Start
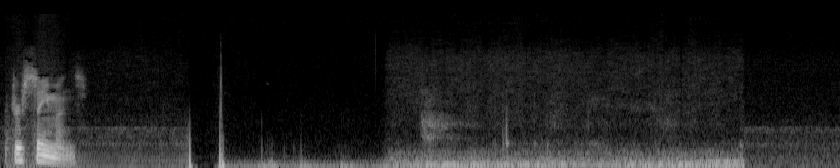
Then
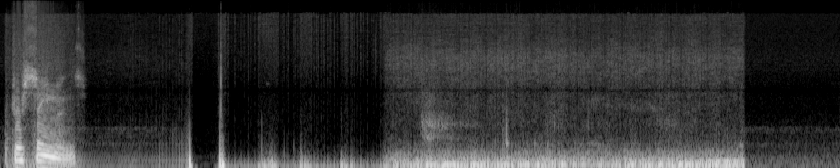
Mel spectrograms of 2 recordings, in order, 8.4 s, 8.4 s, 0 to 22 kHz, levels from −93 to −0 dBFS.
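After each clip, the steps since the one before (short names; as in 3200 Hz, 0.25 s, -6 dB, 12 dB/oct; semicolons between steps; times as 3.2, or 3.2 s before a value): notch 2800 Hz, Q 7.2; sample leveller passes 2; tone controls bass +11 dB, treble +13 dB; gain -1.5 dB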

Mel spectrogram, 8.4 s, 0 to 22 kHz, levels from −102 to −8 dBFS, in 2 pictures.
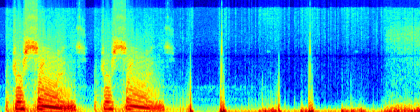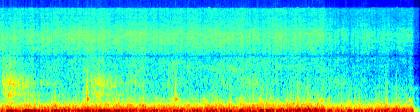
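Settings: hard clip -16.5 dBFS, distortion -9 dB; echo 0.884 s -4 dB; gain +8.5 dB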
